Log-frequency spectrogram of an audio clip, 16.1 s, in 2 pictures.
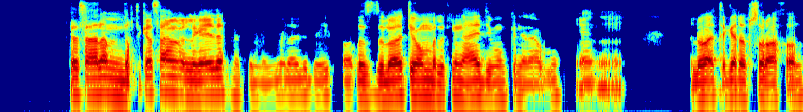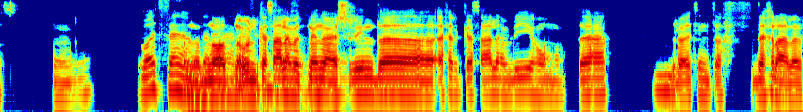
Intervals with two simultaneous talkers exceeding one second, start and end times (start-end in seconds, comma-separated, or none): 9.8-11.3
